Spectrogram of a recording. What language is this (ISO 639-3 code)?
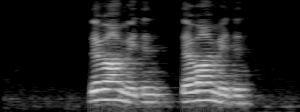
tur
